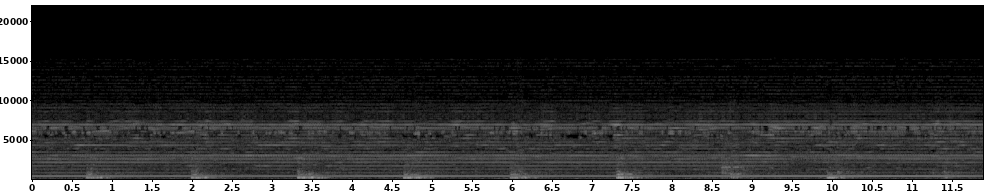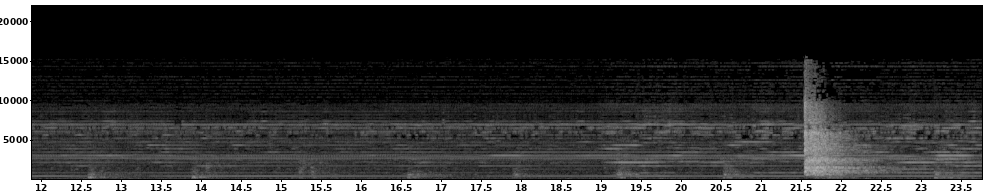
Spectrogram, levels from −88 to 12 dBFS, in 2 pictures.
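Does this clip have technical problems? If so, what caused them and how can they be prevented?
Yes. A noise suppressor built for speech was left on for this non-speech audio, and it acts throughout. It treats sustained tones, ambience and reverb as noise and pulls them down. The level swings by around 5 dB. To prevent it, bypass speech noise suppression when capturing music or ambient sound.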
